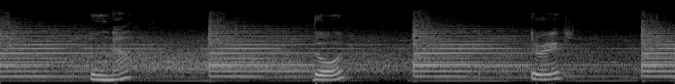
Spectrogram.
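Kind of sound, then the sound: sound effect, clock tower bell chimes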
